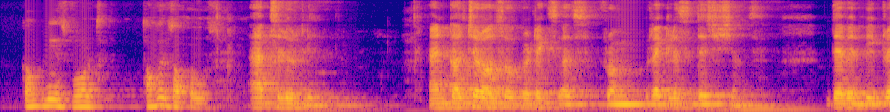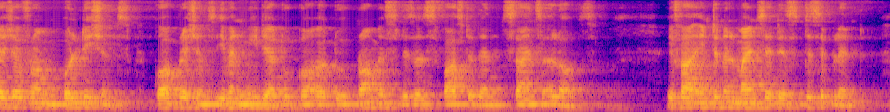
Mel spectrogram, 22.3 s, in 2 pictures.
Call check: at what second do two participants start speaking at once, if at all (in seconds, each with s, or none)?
none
